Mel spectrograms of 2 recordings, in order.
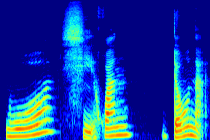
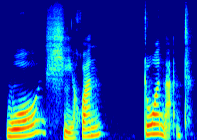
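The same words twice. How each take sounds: First: Donut is pronounced the English way. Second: Donut is pronounced with Chinese sound habits.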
